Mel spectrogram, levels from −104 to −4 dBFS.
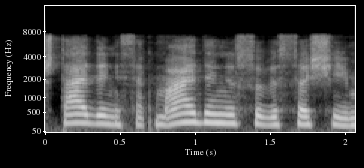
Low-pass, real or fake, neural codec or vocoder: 7.2 kHz; fake; codec, 16 kHz, 16 kbps, FreqCodec, smaller model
